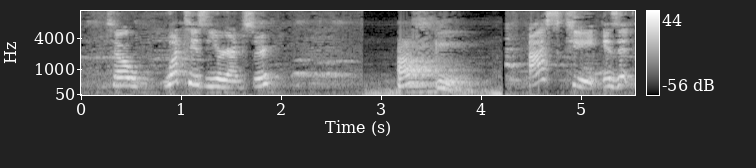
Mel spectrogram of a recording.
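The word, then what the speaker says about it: ASCII: an example of asking a-s-c-i-i pronounced as asking is an American Standard code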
